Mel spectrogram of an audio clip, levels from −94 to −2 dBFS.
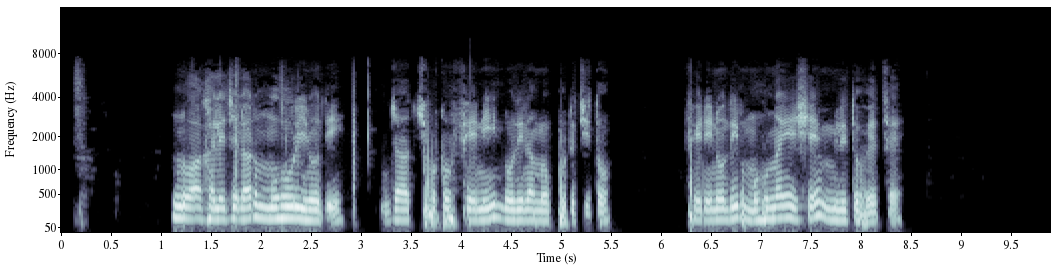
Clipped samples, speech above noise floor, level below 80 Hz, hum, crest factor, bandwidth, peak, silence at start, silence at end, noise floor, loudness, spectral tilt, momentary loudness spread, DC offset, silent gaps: under 0.1%; 61 dB; -44 dBFS; none; 14 dB; 7 kHz; 0 dBFS; 0.15 s; 1.5 s; -74 dBFS; -14 LUFS; -8 dB/octave; 10 LU; under 0.1%; 1.00-1.10 s, 5.93-6.10 s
